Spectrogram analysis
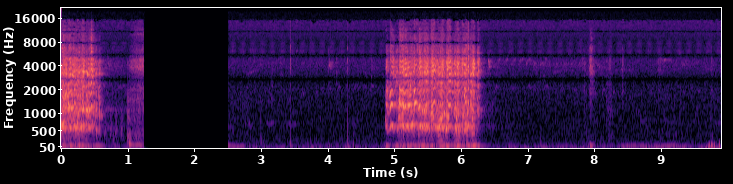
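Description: Turkeys gobbling: a short rattling burst at the start, then a louder, longer gurgling gobble of over a second, with quiet pauses between.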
